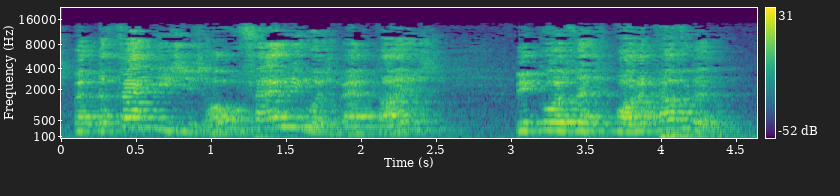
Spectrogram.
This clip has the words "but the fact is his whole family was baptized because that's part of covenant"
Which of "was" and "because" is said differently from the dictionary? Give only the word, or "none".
none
